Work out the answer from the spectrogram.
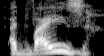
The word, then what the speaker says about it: advise: the speaker gave advice advise and notice the pronunciation okay advise with an S is a verb the speaker gave advice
